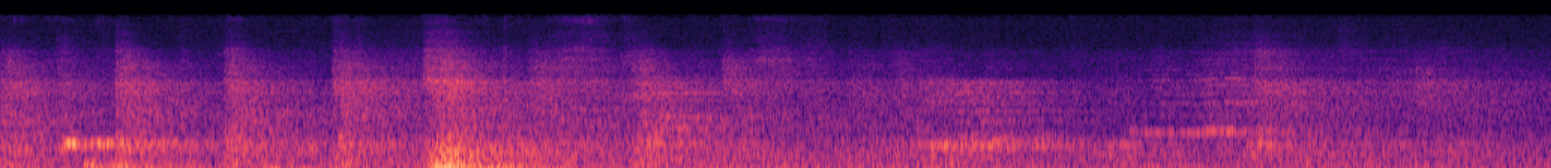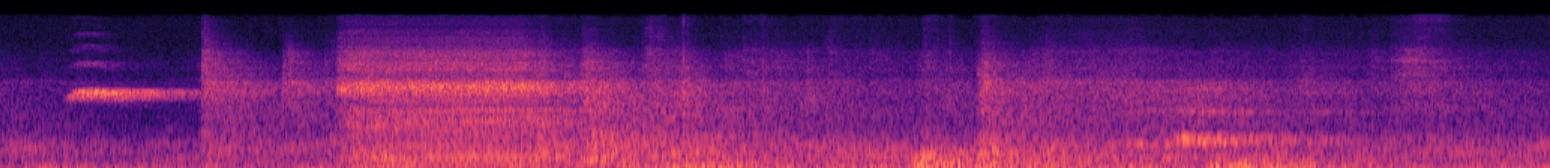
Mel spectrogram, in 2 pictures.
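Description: Ice skates scrape across a rink in a large echoing arena.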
